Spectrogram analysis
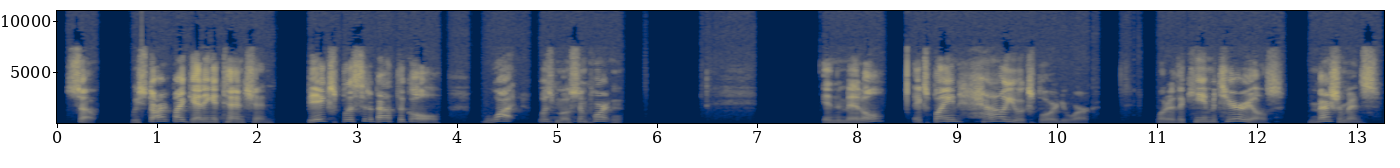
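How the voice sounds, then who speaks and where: A man narrating a scripted instructional workshop, explaining step by step with deliberate emphasis on key words. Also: mid-range voice, bright, forceful tone, no room sound, low-quality recording. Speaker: workshop instructor, journal editor.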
